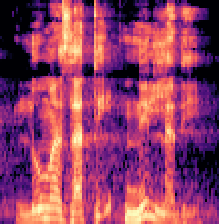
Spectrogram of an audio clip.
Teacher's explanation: کیونکہ یہاں 2 زیر کی تنوین ہے، تو قاعدہ ہے کہ 2 زیر نون ساکن یا تنوین کے بعد اگر حمزہ وصل ہو اور اس کے بعد آنے والا حرف ساکن ہو تو تنوین کے نون کو زیر دیتے ہیں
